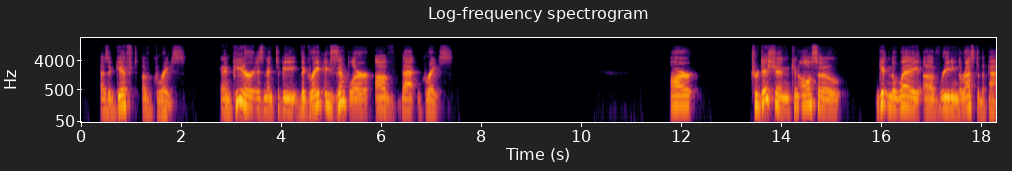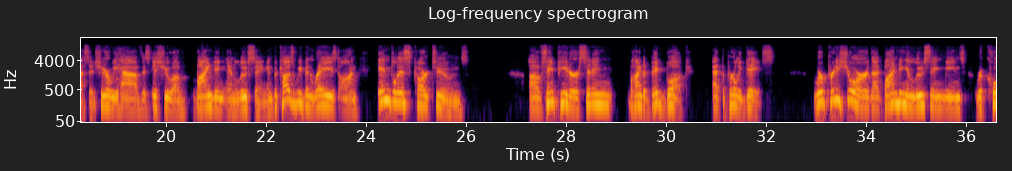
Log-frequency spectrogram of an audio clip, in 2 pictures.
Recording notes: Recorded live in Zoom.us.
